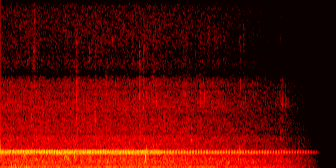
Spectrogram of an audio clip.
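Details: Frogs' mating call: a continuous, level, mid-pitched trill over a steady hiss, fading away to silence at the end.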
